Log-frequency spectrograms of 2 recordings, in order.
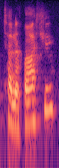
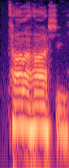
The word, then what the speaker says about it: Tanahashi: Japanese guy what'd you say his name was tanakashi tanahashi Hiroshi tanahashi yeah I mean I don't know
